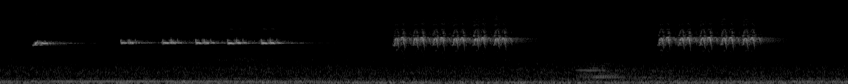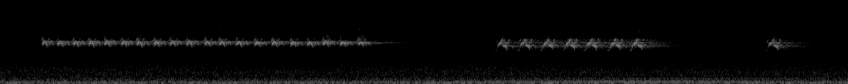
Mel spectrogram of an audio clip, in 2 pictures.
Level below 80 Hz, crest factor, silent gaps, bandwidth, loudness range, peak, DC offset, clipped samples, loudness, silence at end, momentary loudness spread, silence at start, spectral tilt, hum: -56 dBFS; 20 dB; none; 16.5 kHz; 4 LU; -22 dBFS; under 0.1%; under 0.1%; -38 LUFS; 0 s; 20 LU; 0 s; -2.5 dB/octave; none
